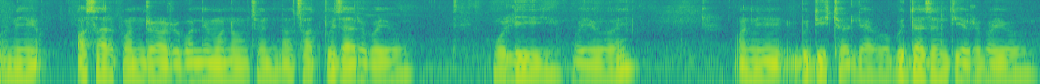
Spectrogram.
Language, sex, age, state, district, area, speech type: Nepali, male, 30-45, West Bengal, Darjeeling, rural, spontaneous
